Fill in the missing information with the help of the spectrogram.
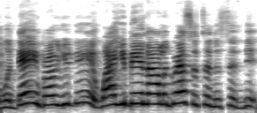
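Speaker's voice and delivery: high-pitched mock disbelief; incredulous protest. Chat member asking why he's so aggressive, incredulous. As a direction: call him out in a high voice.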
